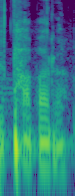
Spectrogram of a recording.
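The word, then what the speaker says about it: דבר: 전치사인데 그 뒤에 드바르라고 라고 발음나니까 원래는 다바르예요. 다바르.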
